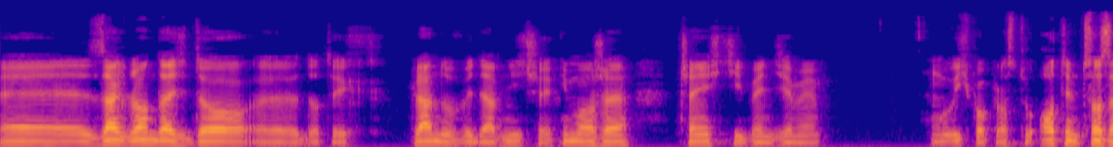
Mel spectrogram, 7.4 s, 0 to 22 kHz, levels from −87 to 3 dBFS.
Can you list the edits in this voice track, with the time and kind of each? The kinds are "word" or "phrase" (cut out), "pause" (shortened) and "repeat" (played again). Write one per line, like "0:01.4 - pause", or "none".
0:03.7 - word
